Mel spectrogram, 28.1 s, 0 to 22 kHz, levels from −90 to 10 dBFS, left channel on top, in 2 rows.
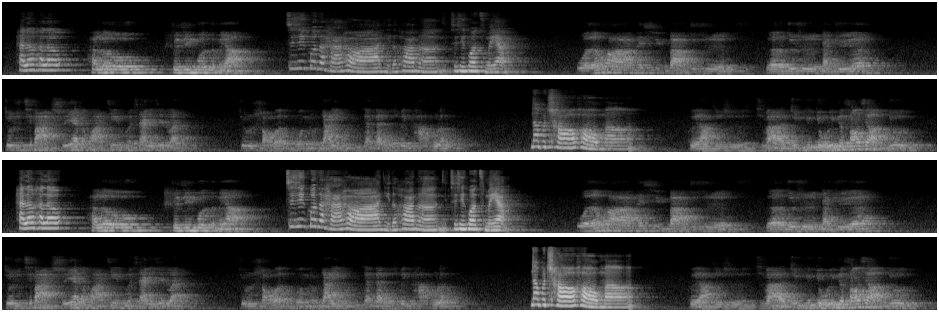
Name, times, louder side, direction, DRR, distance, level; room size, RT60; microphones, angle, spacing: voice 1, 0.2-0.9 4.3-7.6 22.0-23.5, right 6 dB, 80° right, 14 dB, 0.5 m, -24 dB
voice 2, 1.3-2.0 2.6-3.6 8.6-10.9 11.5-13.0 14.1-16.7 17.6-20.7 24.3-27.6, right 1 dB, 5° right, -5 dB, 3.4 m, -34 dB
14.0 x 11.0 x 3.4 m, 0.96 s
head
